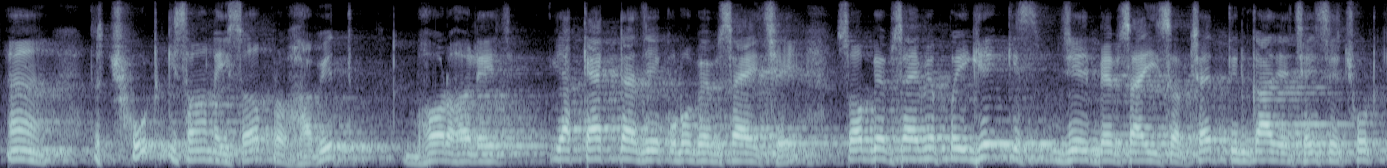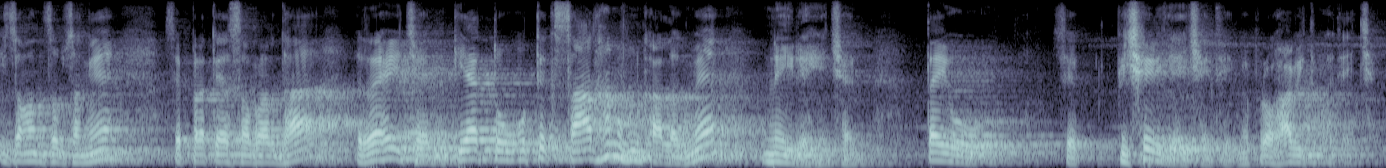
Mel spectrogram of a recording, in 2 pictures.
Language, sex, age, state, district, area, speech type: Maithili, male, 60+, Bihar, Madhubani, urban, spontaneous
